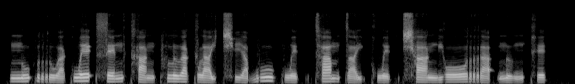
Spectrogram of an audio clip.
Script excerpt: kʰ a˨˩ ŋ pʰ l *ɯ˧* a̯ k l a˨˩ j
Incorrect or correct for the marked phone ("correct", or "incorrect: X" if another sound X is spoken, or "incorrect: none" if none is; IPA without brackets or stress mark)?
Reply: correct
